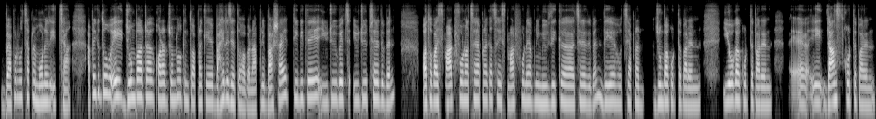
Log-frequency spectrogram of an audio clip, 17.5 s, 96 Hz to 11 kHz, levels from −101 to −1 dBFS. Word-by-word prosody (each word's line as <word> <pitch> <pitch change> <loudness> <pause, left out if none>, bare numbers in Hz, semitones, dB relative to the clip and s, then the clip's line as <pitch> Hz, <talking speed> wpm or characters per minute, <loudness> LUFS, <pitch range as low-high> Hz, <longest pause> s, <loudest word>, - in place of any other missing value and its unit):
ব্যাপার 220 +6 +1
হচ্ছে 225 0 -6
আপনার 215 -3 -2
মনের 190 0 +1
ইচ্ছা। 155 -3 -4 0.4
আপনি 265 - +1
কিন্তু 275 0 -1 0.2
এই 230 - +5 0.2
জুম্বাটা 230 +2 +5 0.2
করার 205 -1 +4
জন্য 210 +1 -2
কিন্তু 200 -1 -6
আপনাকে 190 +1 -5 0.2
বাহিরে 215 +4 +1
যেতে 180 -2 -3
হবে 155 0 -3
না। - - -3
আপনি 190 - -6
বাসায় 205 +7 +4 0.2
টিভিতে 215 +1 -1 0.3
YouTube 210 +3 -6
এ, - - -1
ছে - - -4
YouTube 215 +1 -5
ছেড়ে 210 -1 +3
দিবেন 185 -1 0 0.7
অথবা 200 +1 +5
Smartphone 190 +3 +4
আছে 210 +1 -5
আপনার 205 0 -3
কাছে 205 +1 -5 0.2
Smartphone 185 +3 -3
এ - - +1
আপনি 195 +2 -6
মিউজিক 185 +1 -3
অ্যা 185 - +2 0.2
ছেড়ে 190 -1 -1
দিবেন। 185 +4 -5
দিয়ে 190 0 +1
হচ্ছে 180 +2 -9
আপনার 180 0 -4 0.3
জুম্বা 190 0 +4
করতে 185 -1 -5
পারেন, 170 -1 0 0.7
yoga 200 +1 +6
করতে 190 -1 -4
পারেন, 170 0 +1 0.6
অ্যা 175 -1 0 0.2
এই - - +2 0.2
dance 195 +3 +8
করতে 200 0 -2
পারেন, 170 -1 -1
195 Hz, 180 wpm, -23 LUFS, 185-210 Hz, 0.7 s, dance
